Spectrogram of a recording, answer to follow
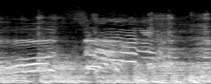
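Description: Yosakoi dancers shouting calls in chorus, two long shouts gliding up and down in pitch, over loud yosakoi dance music.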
